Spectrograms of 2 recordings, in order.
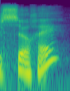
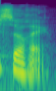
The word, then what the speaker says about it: serait: seriez, il serait, elle serait. Okay, so we'll see that one more time. Je serais, same thing here, final S not pronounced. Tu serais, final S not pronounced. Il serait, final T not pronounced.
